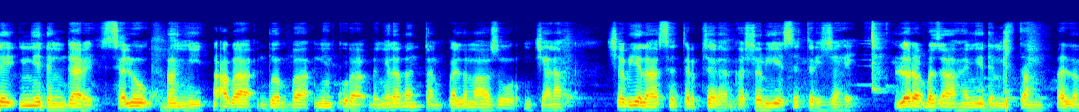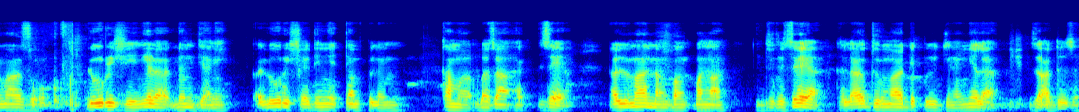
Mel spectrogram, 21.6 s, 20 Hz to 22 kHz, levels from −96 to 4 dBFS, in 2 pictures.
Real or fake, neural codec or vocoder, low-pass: fake; codec, 44.1 kHz, 2.6 kbps, SNAC; 9.9 kHz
